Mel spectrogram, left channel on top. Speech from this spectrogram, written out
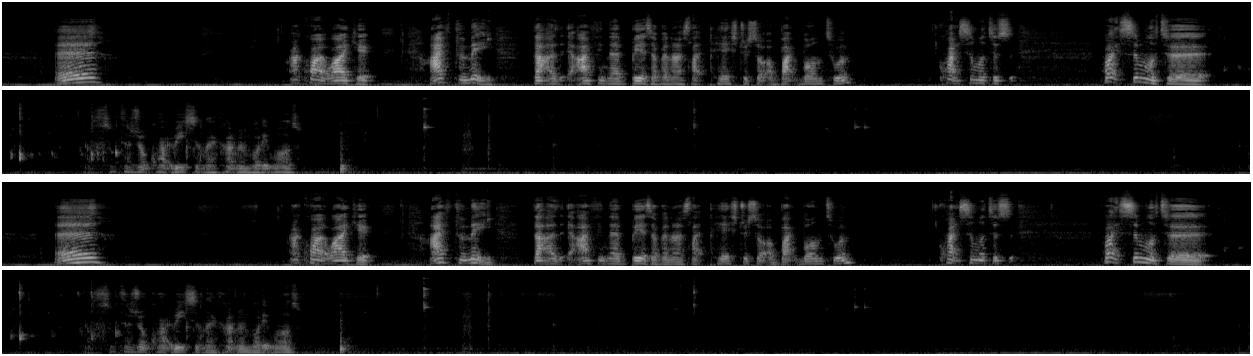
I quite like it. I think their beers have a nice like pastry sort of backbone to them. Quite similar to something I drunk quite recently. I can't remember what it was.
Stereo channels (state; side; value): normal; both; correlation 0.36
